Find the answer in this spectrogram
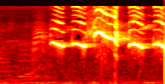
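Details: Female white-rumped shama giving a call meant to draw other shamas into song: five loud clear whistled notes in quick run, a sliding fall in the middle, the rest short level whistles.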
